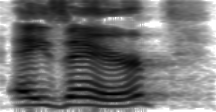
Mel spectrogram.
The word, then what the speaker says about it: ezer: It's pronounced azer, E-Z-E-R, and it's a Hebrew word that means one who surrounds, protects, or aids.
